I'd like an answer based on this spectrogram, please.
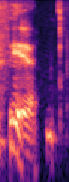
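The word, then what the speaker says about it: Fehr: This is coming from Fear, F-E-H-R. So I'm going to pronounce that as Fear.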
